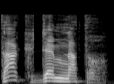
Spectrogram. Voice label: Human Male Standard Greetings; NPC; wowpreklad; czwow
